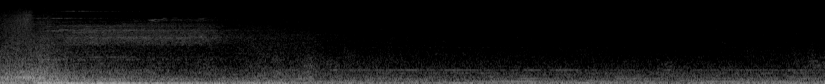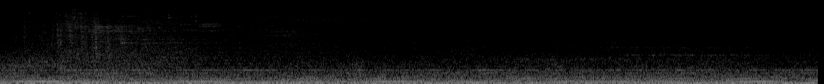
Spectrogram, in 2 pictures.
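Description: A triumphant fanfare plays.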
